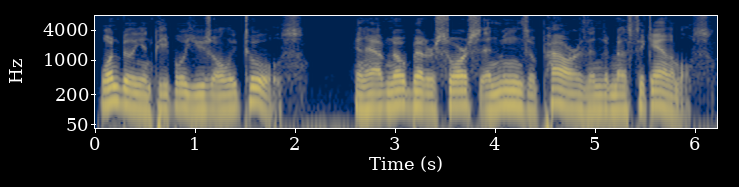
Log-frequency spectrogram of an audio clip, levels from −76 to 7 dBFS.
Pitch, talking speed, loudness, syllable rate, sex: 105 Hz, 175 wpm, -16 LUFS, 5.4 syllables/s, male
